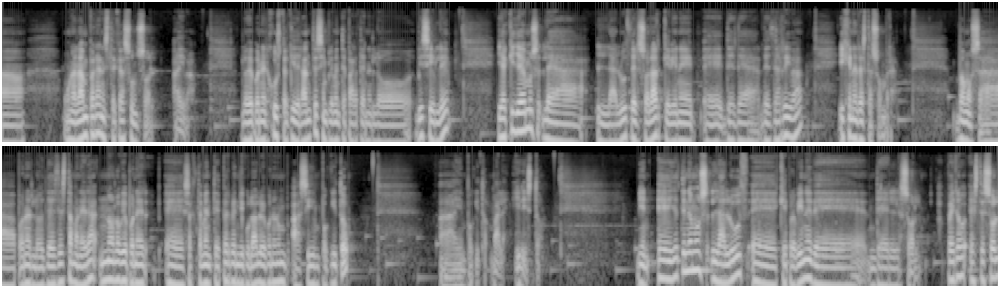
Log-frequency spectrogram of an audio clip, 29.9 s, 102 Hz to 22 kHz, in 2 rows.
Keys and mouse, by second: 2.2 click, 3.8 click, 6.8 shift+middle click, 8.6 shift+middle click, 9.5 click, 14.7 click, 22.6 shift+middle click, 23.8 shift+middle click, 27.0 shift+middle click.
